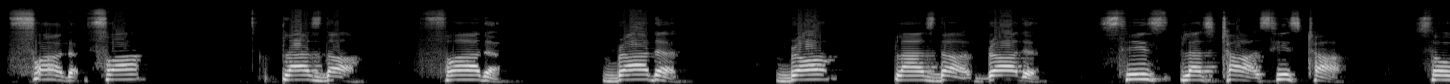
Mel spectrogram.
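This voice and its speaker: A teacher speaks extremely slowly, drawing out every word. The voice is warm and mellow. Words are repeated over and over and split into their parts for learners. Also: medium pitch, poor audio. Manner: repeats each word several times and breaks words into parts; switches between English and Bengali explanations. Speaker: English teacher. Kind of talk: recorded online lesson.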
